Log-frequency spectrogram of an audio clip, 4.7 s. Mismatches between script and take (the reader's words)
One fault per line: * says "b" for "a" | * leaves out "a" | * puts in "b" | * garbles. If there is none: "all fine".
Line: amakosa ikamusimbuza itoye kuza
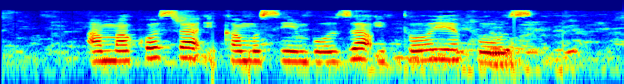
all fine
